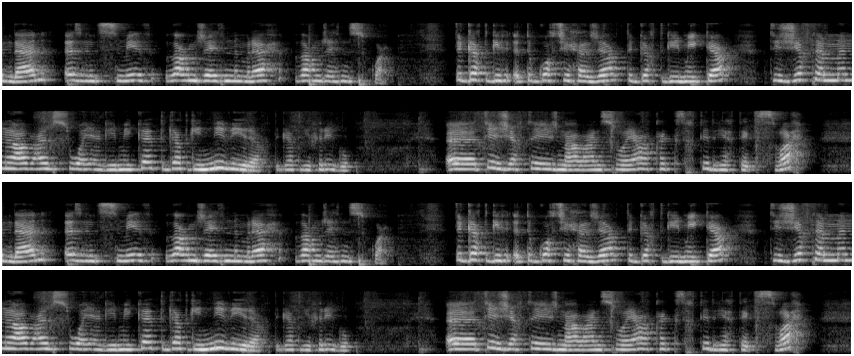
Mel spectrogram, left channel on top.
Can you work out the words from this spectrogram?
ازقند السميد ضغن جايت المراح ضغن جايت السكر تقر شي حاجه تقر تقي ميكا تجي من 4 سوايع ميكا تقر تقي نيفيرا تقر تقي فريغو تيجي نعاود عن سوايع هكاك سختي دقيقتك الصباح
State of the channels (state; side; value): identical; both; correlation 1.00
